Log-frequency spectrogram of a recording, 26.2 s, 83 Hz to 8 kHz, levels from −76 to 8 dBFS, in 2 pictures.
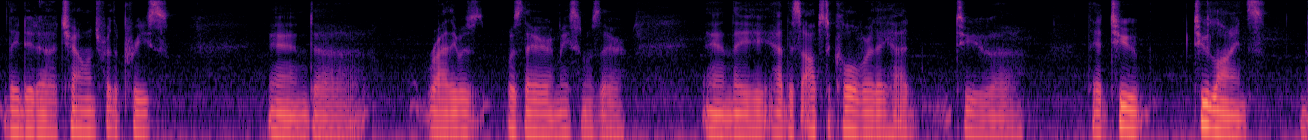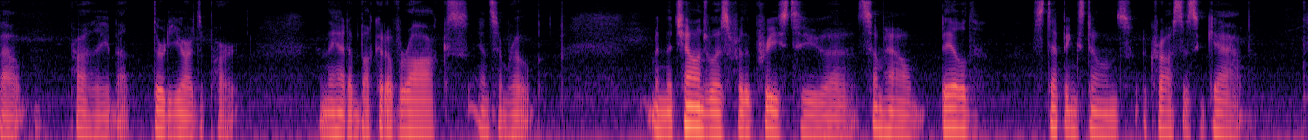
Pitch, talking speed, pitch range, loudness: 95 Hz, 145 wpm, 70-100 Hz, -26 LUFS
